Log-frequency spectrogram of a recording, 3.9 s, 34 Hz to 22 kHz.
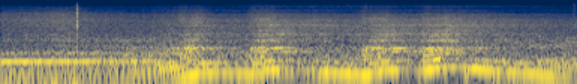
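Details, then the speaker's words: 2014 Nissan Versa, 105,820 miles, running after startup during oil service: deep loud droning exhaust rising and falling with light revs, like the muffler is off; exhaust leak or missing muffler suspected, not confirmed. "kind of sounds like the young folks make it sound on purpose with a muffler off of there"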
